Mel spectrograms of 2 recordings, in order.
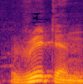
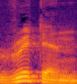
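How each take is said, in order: Both takes have the same delivery.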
